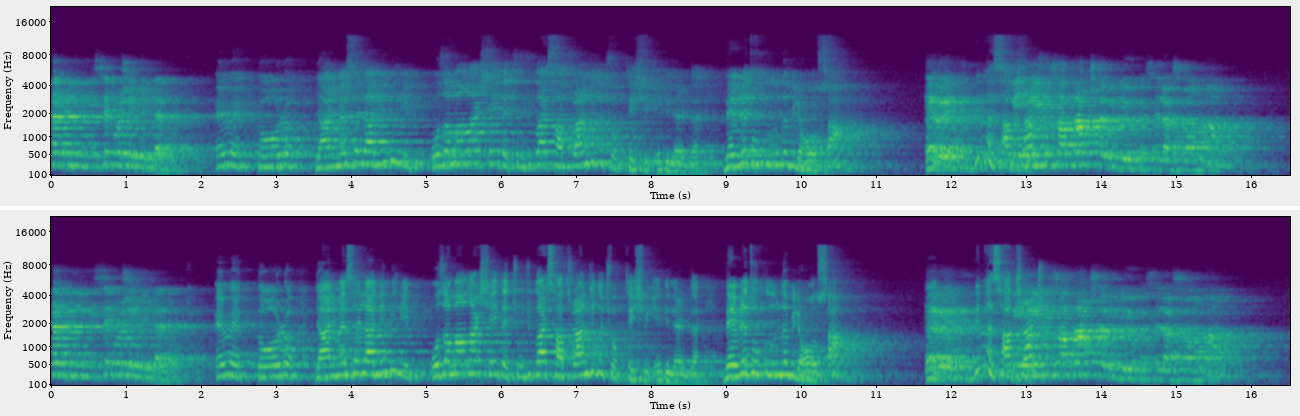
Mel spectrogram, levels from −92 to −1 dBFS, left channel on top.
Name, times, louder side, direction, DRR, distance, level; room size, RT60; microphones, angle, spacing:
voice 1, 0.0-1.6 11.6-12.1 12.7-15.6, left 1 dB, 20° left, -6 dB, 4.2 m, -24 dB
voice 2, 2.2-3.2 3.5-8.6 8.9-10.5 11.6-11.8 12.2-13.1, right 3 dB, 80° right, 5 dB, 1.2 m, -25 dB
17.0 x 8.1 x 8.8 m, 2.1 s
head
